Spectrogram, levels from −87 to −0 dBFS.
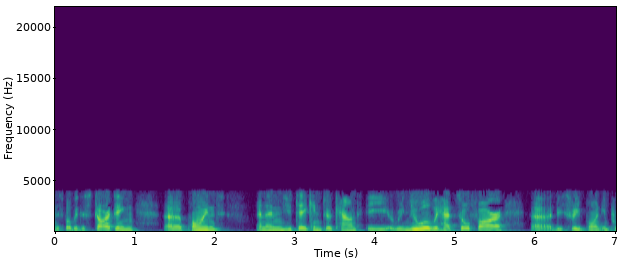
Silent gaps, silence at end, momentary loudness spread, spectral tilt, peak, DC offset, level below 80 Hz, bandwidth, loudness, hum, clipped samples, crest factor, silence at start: none; 0 s; 11 LU; -5.5 dB/octave; -2 dBFS; under 0.1%; -60 dBFS; 4.2 kHz; -20 LUFS; none; under 0.1%; 18 dB; 0 s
